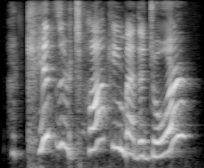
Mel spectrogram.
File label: surprised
